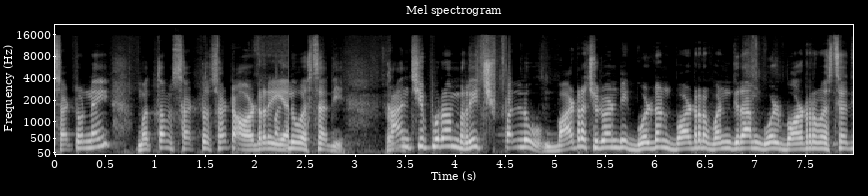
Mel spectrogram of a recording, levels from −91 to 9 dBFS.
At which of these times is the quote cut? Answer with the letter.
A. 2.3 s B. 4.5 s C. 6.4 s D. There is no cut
A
